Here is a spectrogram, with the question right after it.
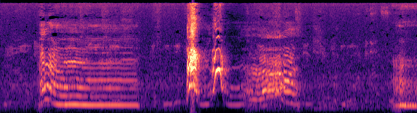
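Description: A corgi gives a long, steady whine, then two sharp yips and a wavering, grumbling vocal.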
